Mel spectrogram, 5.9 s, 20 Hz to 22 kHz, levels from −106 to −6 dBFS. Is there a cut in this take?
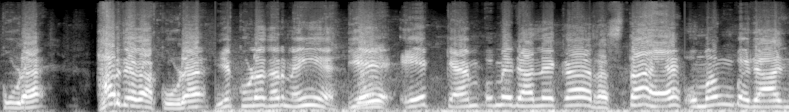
yes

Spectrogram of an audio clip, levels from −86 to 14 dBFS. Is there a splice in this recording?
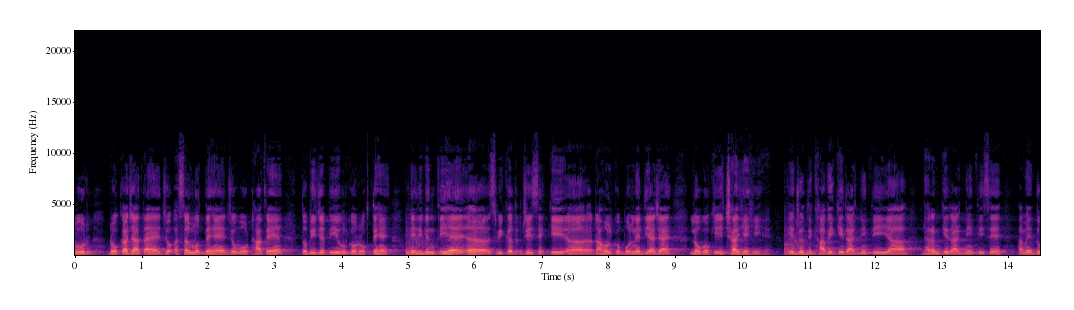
yes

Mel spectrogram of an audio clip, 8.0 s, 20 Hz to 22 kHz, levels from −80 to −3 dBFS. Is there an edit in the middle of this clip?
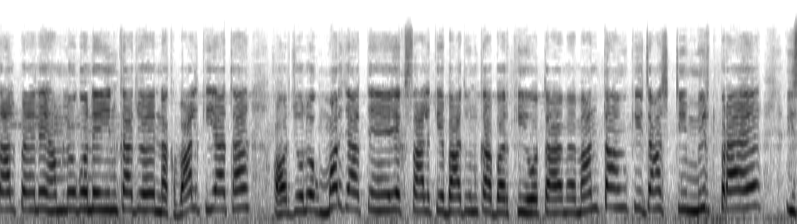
no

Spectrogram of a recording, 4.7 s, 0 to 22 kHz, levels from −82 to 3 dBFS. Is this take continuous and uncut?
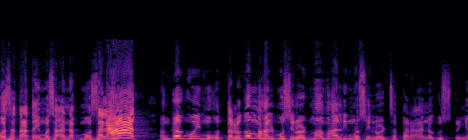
no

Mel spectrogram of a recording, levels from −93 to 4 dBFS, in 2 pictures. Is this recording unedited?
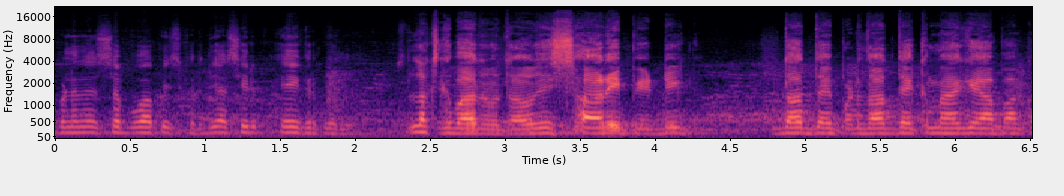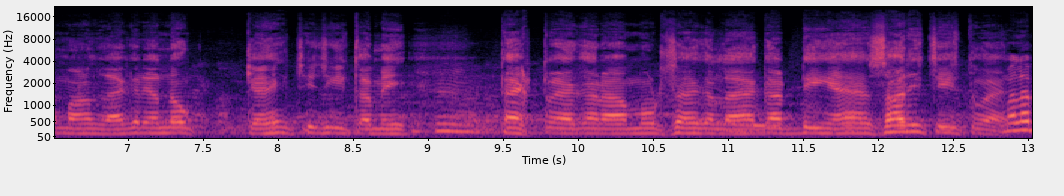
no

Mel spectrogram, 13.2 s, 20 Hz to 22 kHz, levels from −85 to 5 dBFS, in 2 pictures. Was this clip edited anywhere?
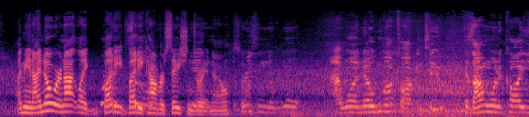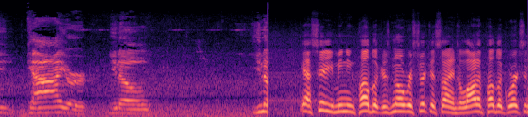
yes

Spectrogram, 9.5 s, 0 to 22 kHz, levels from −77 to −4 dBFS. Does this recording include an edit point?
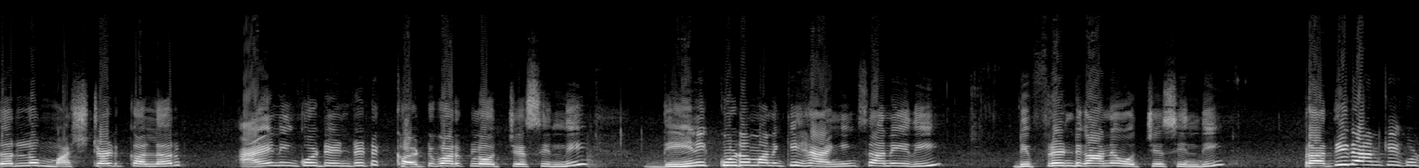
no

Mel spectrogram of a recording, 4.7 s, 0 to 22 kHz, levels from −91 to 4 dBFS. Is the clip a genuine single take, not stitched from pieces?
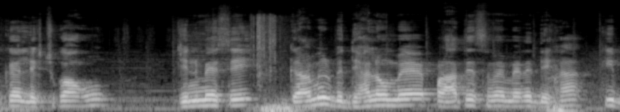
no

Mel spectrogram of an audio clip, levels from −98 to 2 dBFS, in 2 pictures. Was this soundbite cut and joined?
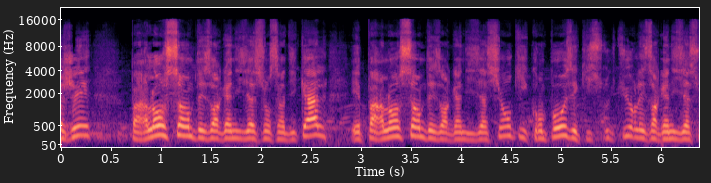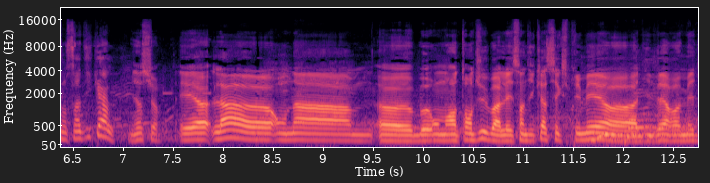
no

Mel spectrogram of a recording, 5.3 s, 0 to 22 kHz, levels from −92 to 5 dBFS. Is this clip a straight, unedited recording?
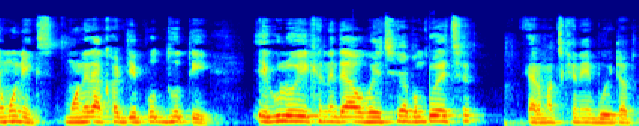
no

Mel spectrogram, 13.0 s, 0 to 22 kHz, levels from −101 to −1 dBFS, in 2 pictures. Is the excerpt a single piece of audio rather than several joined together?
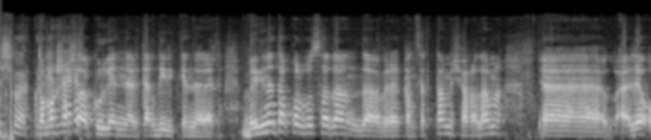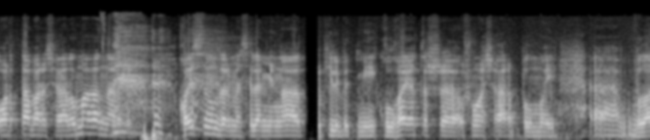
yes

